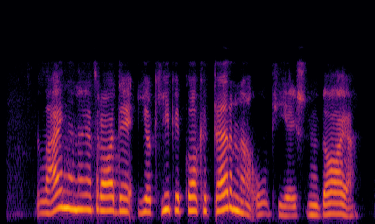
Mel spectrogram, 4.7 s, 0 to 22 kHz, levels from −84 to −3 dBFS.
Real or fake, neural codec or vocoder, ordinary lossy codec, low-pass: fake; codec, 16 kHz, 1.1 kbps, Voila-Tokenizer; Opus, 24 kbps; 7.2 kHz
